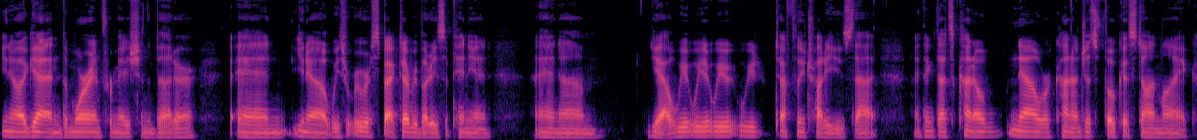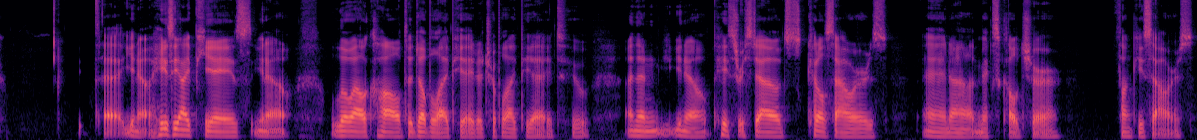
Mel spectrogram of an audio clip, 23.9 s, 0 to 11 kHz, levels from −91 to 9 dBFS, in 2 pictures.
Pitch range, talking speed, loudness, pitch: 95-105 Hz, 175 wpm, -28 LUFS, 100 Hz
